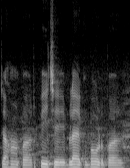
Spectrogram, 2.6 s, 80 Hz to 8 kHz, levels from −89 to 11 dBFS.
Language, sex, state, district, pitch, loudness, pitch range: Hindi, male, Uttar Pradesh, Shamli, 125 Hz, -18 LUFS, 120-135 Hz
